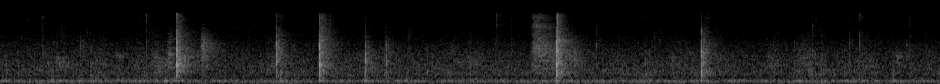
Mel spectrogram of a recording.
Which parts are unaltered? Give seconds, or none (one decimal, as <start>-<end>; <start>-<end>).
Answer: 0.0-9.4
